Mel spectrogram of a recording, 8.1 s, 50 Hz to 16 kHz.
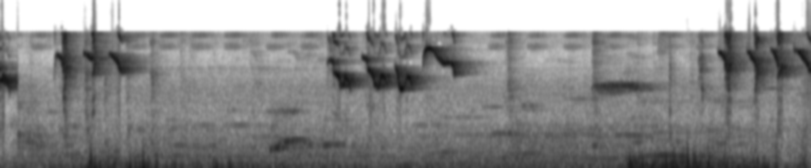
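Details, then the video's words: Oriental magpie-robin (kacer) in full, varied song, played to stir other magpie-robins into singing: bursts of high whistled and chattering phrases around 0.5 and 3.5 seconds, a pause with one thin whistle, then another sharp burst. "SUARA KACER GACOR FULL ISIAN !! - LATIH MENTAL KACER BIAR CEPAT NYAUT GACOR"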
